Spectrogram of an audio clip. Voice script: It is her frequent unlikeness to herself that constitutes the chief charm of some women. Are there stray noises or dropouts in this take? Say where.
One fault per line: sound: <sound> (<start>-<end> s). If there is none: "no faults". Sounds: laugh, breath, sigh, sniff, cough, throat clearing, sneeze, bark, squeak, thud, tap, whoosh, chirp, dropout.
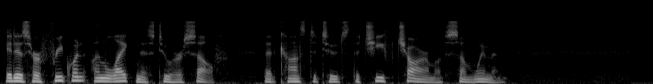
no faults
